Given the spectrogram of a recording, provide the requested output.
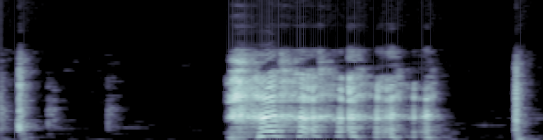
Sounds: Laughter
